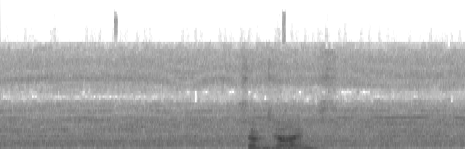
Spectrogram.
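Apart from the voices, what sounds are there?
small hair dryer drying paint on canvas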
